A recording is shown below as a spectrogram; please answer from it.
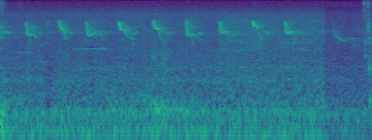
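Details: Common chiffchaff (Phylloscopus collybita) singing its steady two-note chiff-chaff in early spring, sung tirelessly: about nine high, sharp notes alternating slightly in pitch, roughly three per second, over faint background hiss.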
